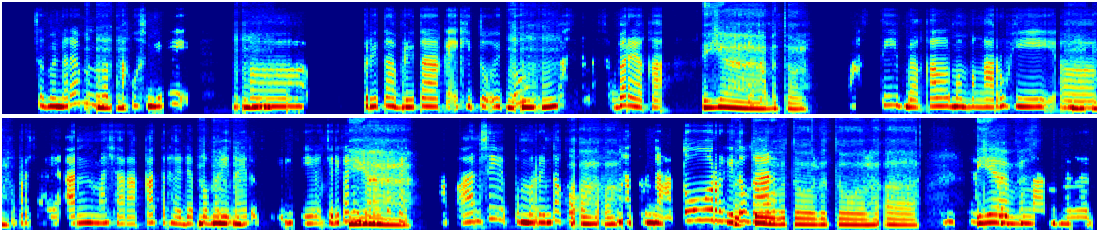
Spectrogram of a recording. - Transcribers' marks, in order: distorted speech
- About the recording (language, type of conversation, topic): Indonesian, unstructured, Mengapa banyak orang kehilangan kepercayaan terhadap pemerintah?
